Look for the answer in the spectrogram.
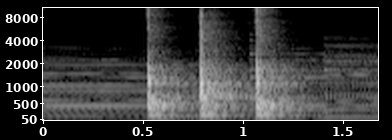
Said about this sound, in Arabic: في اللحظة دي الباب خبط، اتخضيت.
